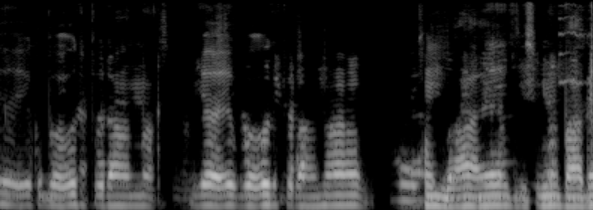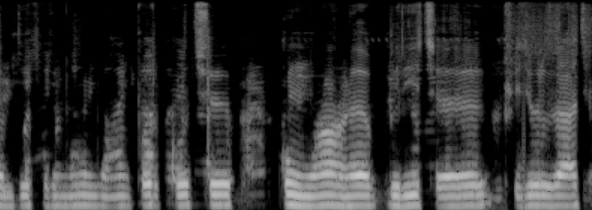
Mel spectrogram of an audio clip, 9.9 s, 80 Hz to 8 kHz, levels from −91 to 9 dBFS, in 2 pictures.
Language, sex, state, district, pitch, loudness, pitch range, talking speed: Hindi, male, Bihar, Jamui, 145 Hz, -25 LUFS, 140-145 Hz, 160 wpm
